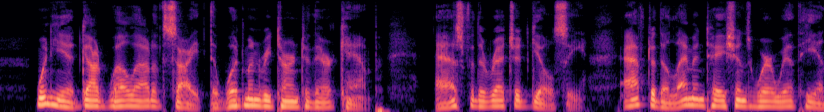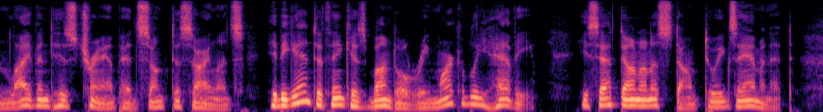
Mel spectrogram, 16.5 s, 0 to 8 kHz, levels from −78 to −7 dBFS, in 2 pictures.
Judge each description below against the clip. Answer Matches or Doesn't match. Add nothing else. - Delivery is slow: Doesn't match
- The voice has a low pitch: Matches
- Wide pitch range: Doesn't match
